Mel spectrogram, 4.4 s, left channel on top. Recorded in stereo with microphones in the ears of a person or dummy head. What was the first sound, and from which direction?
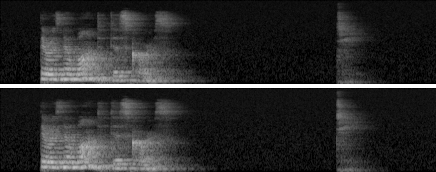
A woman speaking, 15° left (ahead or behind).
